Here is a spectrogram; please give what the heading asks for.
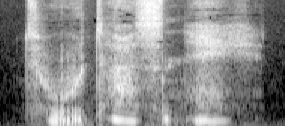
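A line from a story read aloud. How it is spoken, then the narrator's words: Whisper. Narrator (German): flüsterte Sebastian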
